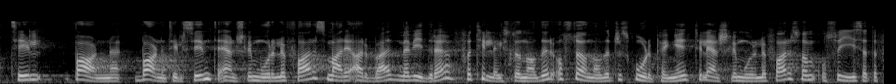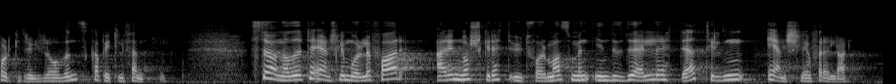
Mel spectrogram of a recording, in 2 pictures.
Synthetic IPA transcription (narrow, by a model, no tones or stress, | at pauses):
t̪ʰɪl | bɑːɳət̪ʰɪlsyːnt̪ʰɪleːnʂɭɪmuːɾɛlːəfɑːɾsɔmæɾɪʔɑɾbæɪd̪mɛʋiːd̪əɾəfɔʈʰɪlːɛɡst̪øːnɑːd̪əɾɔ̰st̪øːnɑːd̪əʈʰɪlskuːləpʰɛŋːəɾʈʰɪleːnʂlɪmuːɾɛləɾfɑːɾsɔmʔɔ̰sːɔjiːsɛt̪ːəfɔlkət̪ʰɾʏɡsloːʋənskʰɑpɪt̪ʰl̩fɛmt̪n̩ | st̪øːnɑd̪əʈɪleːnʂlɪmuːɾɛləfɑːɾʔæɾɪnɔʂkɾɛt̪ʰːʉːt̪fɔɾmɑsɔmɛnɪnd̪ɪʋɪd̪ʉɛlːɾɛt̪ːɪheːt̪ʰːɪld̪ɛneːnʂɭɪəfɔɾɛld̪ɾəɳ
